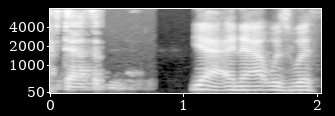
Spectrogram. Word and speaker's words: Dathomir: Yeah, Darthamir, or Dathomir. How do you say it, Ken? Yeah, Dathomir.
